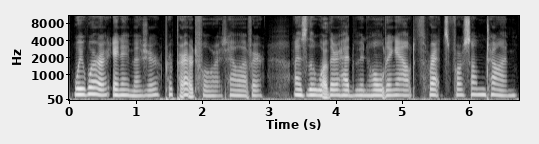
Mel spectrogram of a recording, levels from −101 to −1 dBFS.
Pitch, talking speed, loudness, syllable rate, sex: 205 Hz, 180 wpm, -19 LUFS, 4.8 syllables/s, female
